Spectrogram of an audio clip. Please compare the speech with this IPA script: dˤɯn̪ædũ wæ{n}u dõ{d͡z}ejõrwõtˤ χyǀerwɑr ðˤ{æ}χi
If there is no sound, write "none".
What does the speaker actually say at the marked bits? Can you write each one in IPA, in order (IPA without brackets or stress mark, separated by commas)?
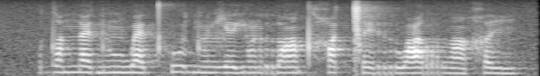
t̪ʰ, ɮ, æ̃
